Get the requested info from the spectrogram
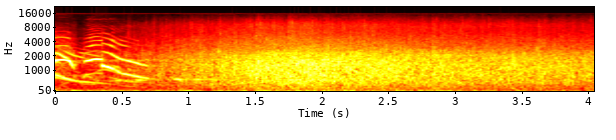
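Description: A couple of sliding vocal whoops right at the start, then audience applause that rises and slowly fades away.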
